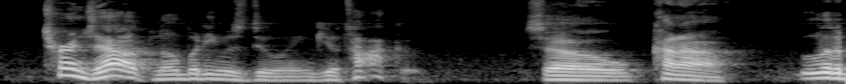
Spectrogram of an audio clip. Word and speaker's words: gyotaku: Joined right now by Merv Rubiano with Strategic Angler Custom Lures and Gyotaku.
